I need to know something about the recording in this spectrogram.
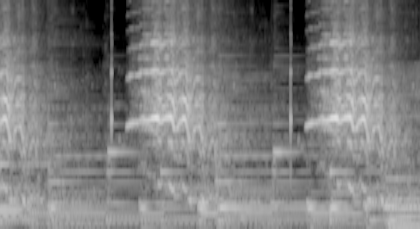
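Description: Horse whinnying over background music: high, quavering neighs, one trailing off at the start and two more about every second and a half.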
